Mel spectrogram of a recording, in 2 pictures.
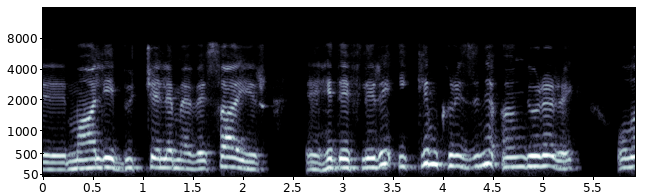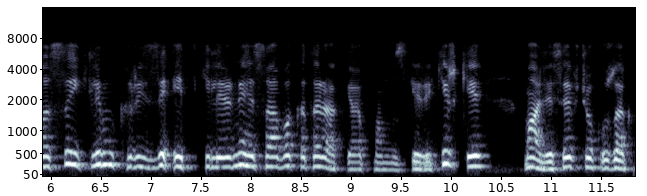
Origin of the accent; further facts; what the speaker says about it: Black Sea Region, Turkey; Örneğin ben Karadenizliyim.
